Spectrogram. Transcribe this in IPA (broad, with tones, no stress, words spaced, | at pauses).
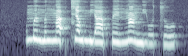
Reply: mə˥˧n̪ə˥˧ŋa˦ʔt͡ɕa˦w mja˧pẽ˧ŋã˥˧ ŋju˧t͡su˨˦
